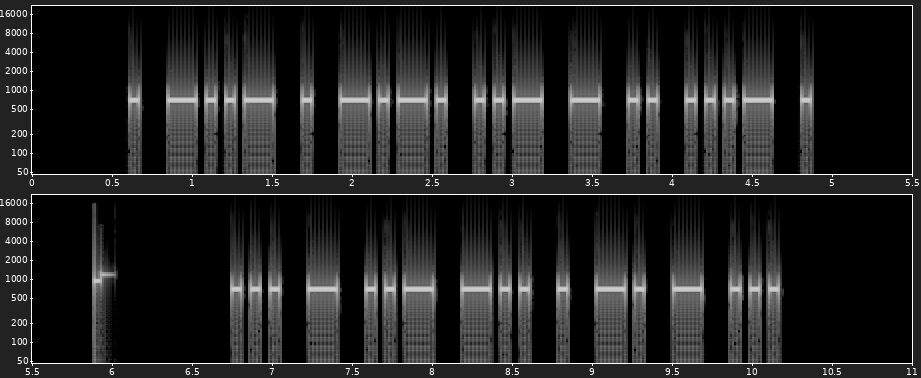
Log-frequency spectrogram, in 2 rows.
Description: Morse code, heard as a keyed tone, about 20 wpm, 700 Hz. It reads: EXECUTIVE STUDENTS
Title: Sets of 5 Words Encore - New Word Drill - 20wpm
